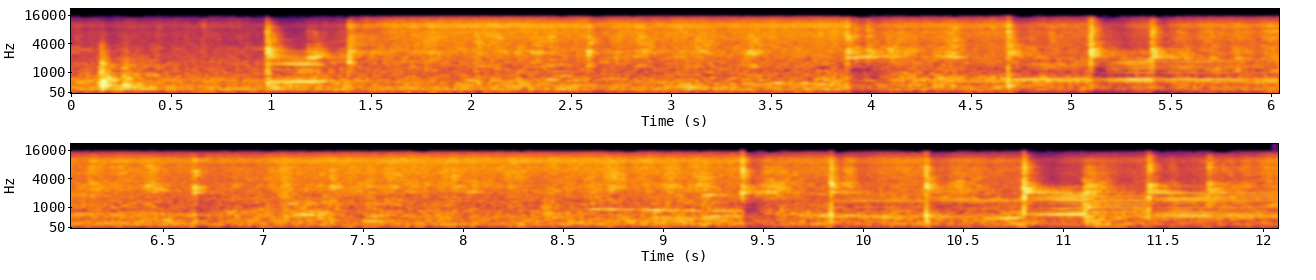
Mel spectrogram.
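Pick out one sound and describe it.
Food sizzles and hisses loudly in a hot pan.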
